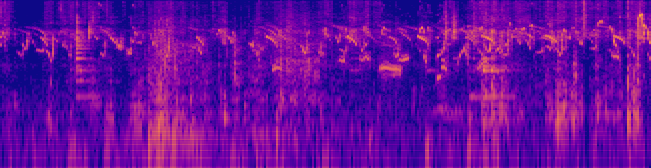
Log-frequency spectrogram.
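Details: Black partridge chicks, newly hatched, giving a dense chorus of short, high chirps and curved peeps that overlap without pause, with brief wing flutters and rustling.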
